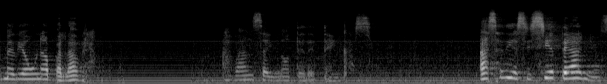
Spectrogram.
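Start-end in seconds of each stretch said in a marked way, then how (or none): 2.3-3.7 susurrado y sin voz; susurro. Retold or imitated. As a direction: susurra la palabra como un secreto. Cita la palabra del Señor. (susurro de la palabra recibida)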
